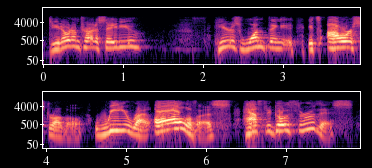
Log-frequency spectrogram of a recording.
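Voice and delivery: rally the congregation; fiery preaching. Acted. Preaching at full force.

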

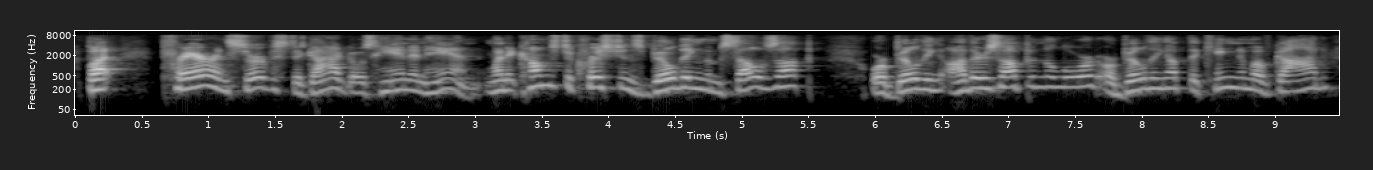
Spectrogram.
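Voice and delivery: ordinary delivery

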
